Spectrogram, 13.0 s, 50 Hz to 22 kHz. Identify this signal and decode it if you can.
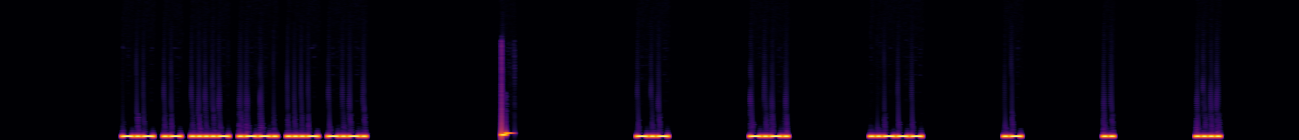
Morse code, heard as a keyed tone, about 36 wpm, spaced as for 15 wpm, 700 Hz. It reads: KA4PVC KC2AIH
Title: USA Call Signs - 8x Character Spacing - 35wpm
